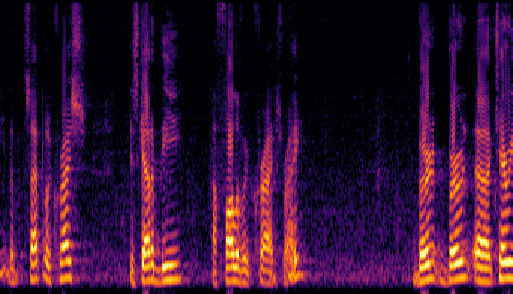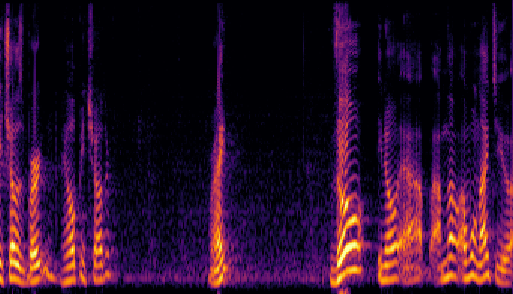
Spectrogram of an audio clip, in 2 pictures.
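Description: Sitting high and a little mellow, the voice belongs to a middle-aged Salvadoran preacher with a Salvadoran Spanish accent. He preaches earnestly, returning to repeated phrases and rhetorical questions.

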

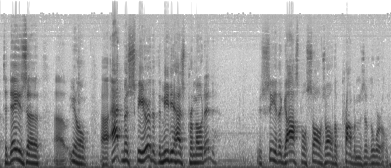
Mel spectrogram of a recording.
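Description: A pastor preaching a sermon, earnest, slowing down and dropping his voice to stress key words. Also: high voice.

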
